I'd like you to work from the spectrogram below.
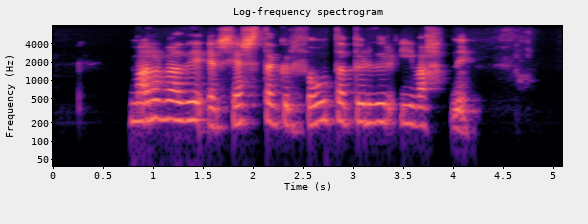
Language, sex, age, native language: Icelandic, female, 20-29, Icelandic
